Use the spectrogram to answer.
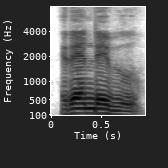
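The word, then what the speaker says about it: rendezvous: ও আই এস এলিনয় এখানেও এই স্লেটার দিয়ে সাইলেন্ট থাকবে আরই এন ডিজে বিও ইউএস এর প্রনান্সিয়েশন হবে রেন্ডে এর মিনিং হবে পূর্বনির্দিষ্ট স্থান বা মিলনস্থল এস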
